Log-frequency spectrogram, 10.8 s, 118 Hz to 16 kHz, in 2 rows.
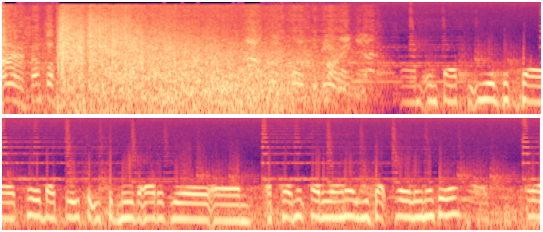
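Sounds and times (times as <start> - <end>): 
speech: 0.0 - 2.4, 3.0 - 10.7
explosion rumble: 0.5 - 3.8.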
